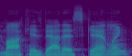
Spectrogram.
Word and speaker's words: Marquez Valdes-Scantling: Your mate Marquez Valdes-Scantling.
